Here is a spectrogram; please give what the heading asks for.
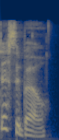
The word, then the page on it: decibel: British English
